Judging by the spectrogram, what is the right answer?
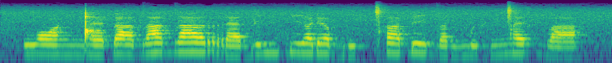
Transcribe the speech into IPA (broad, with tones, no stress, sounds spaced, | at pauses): w ɔ˨ ɐ̯ ŋ͡ǃ ɛ˨ ɗ a˨ d a˦ d a˦ ɐ̯ r æ˨ d i˦ ŋ ɓ i˦ ɐ̯ ɾʲ ɐ˦˨ b i˨ ǀʰ ɐ˦ ɗ i˦˨ d ɐ˨ d m ɨ˨ x ŋ͡ǀ ɛ˦ x b a˨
